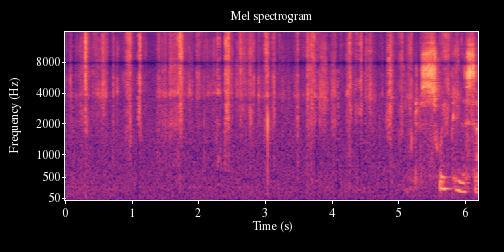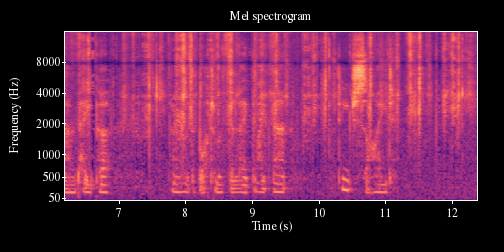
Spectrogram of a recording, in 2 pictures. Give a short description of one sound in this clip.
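Paper rustles softly.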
